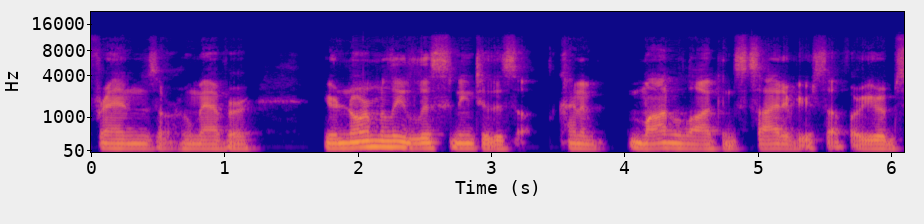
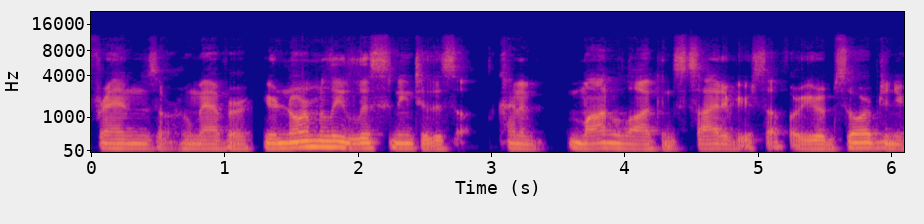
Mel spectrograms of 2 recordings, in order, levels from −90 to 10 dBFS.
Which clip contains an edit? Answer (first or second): second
